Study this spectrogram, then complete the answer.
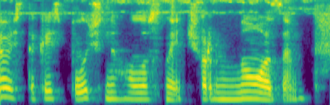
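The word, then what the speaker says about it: чорнозем: ось такий сполучний голосний чорнозим До речі наголос сюди чорнозим е зоре Зорепад листопад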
